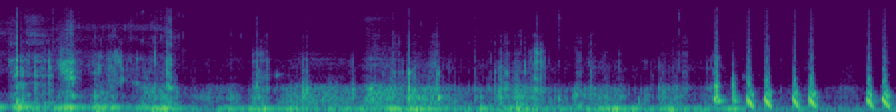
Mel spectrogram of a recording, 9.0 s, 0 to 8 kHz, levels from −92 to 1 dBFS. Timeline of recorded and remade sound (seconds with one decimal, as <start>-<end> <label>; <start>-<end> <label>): 0.0-9.0 recorded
